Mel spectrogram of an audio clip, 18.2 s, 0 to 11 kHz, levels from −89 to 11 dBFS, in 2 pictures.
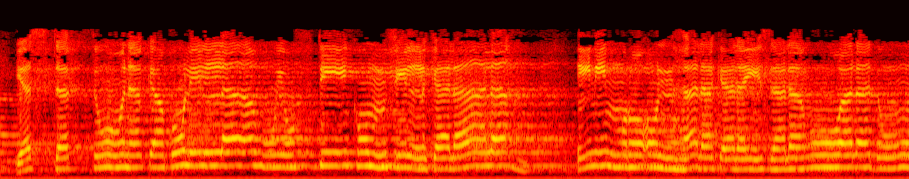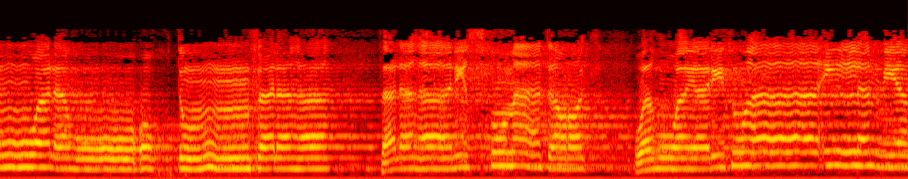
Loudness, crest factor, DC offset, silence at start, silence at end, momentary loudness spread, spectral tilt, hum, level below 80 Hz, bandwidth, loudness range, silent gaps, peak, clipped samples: -21 LUFS; 14 dB; 0.3%; 0 s; 0 s; 5 LU; -4.5 dB/octave; none; -66 dBFS; 6.6 kHz; 1 LU; none; -10 dBFS; under 0.1%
